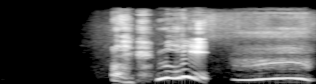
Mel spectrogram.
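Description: A young man cries out.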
